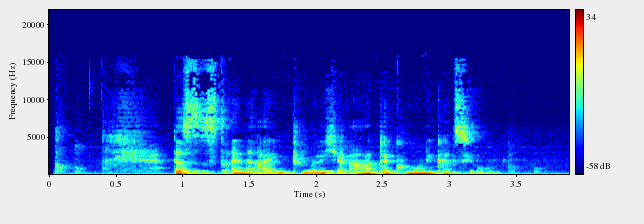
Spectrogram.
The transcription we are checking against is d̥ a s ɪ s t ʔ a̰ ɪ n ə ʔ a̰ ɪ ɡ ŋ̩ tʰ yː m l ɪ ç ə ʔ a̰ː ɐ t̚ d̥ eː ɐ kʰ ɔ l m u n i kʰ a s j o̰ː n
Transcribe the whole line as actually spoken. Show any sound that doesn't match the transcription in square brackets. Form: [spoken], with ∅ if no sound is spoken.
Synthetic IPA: d̥ a s ɪ s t ʔ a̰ ɪ n ə ʔ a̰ ɪ ɡ ŋ̩ tʰ yː m l ɪ ç ə ʔ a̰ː ɐ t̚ d̥ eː ɐ kʰ ɔ [∅] m u n i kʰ a [t͡s] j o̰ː n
